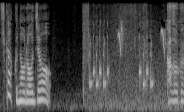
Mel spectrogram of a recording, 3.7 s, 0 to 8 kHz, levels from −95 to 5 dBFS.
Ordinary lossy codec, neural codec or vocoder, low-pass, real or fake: none; none; 7.2 kHz; real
